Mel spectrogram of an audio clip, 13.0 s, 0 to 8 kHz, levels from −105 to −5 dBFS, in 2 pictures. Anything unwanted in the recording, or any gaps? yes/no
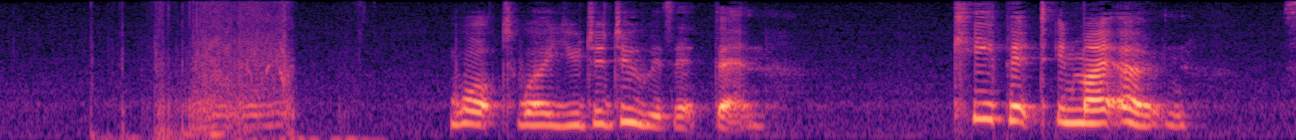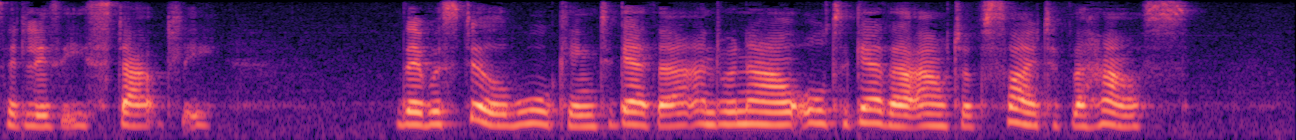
yes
